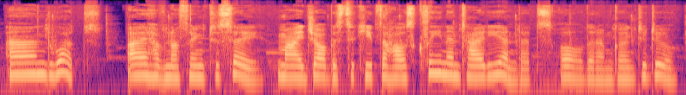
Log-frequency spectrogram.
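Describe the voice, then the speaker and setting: A woman's voice: mid-range voice, steady tone, moderate pace, faint music behind, close to an everyday voice. A woman playing a loyal, outspoken housemaid in an audio drama, earnest and formal. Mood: reserved.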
